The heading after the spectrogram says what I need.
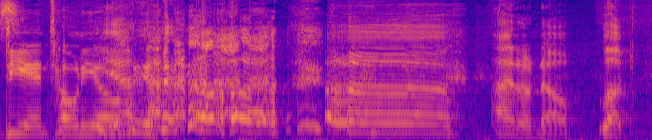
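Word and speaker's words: Dantonio: If they don't get their way, you better pronounce my coach's name right. Remember all those Mike D'Antonis? D'Antonio.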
